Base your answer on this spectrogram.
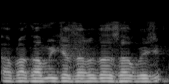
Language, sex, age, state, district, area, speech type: Dogri, male, 45-60, Jammu and Kashmir, Reasi, rural, spontaneous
